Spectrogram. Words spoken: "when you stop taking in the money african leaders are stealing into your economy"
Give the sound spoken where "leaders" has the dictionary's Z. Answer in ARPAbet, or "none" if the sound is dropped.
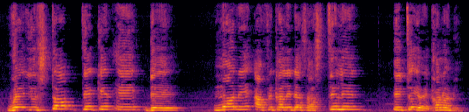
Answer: S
